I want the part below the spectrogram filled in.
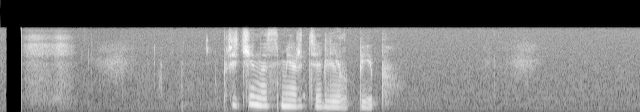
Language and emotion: Russian, neutral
